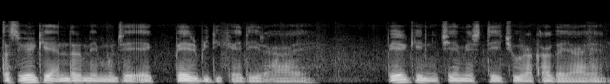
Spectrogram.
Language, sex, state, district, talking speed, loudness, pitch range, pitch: Hindi, male, Arunachal Pradesh, Lower Dibang Valley, 195 wpm, -17 LUFS, 75-90 Hz, 80 Hz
